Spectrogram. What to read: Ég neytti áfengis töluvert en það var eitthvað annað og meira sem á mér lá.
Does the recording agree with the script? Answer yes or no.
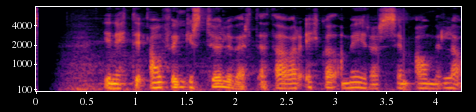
no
